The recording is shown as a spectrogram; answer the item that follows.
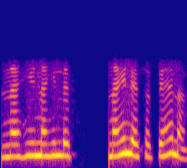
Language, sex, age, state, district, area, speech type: Hindi, female, 18-30, Bihar, Muzaffarpur, rural, conversation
